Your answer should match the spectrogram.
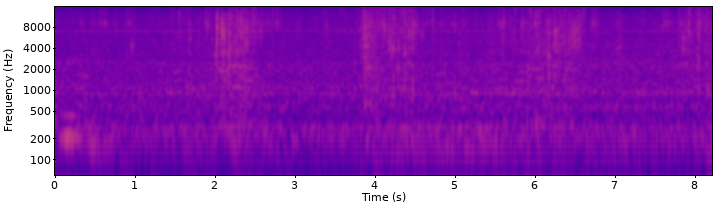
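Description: Milk tea bubbling faintly at a boil in an aluminium pot, while a ladle pours it back into the pot in a stream, with brief louder splashes a few times.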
